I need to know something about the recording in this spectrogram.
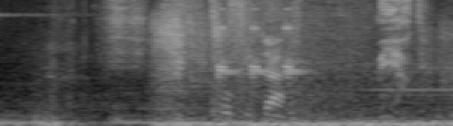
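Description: A heavy metal door rumbles loudly as it slides open.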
